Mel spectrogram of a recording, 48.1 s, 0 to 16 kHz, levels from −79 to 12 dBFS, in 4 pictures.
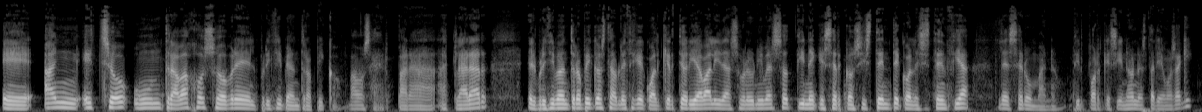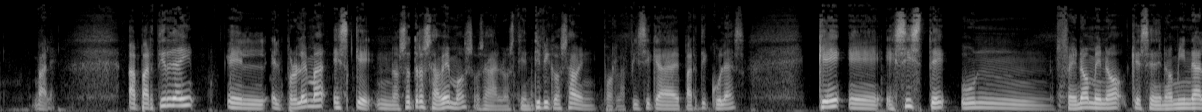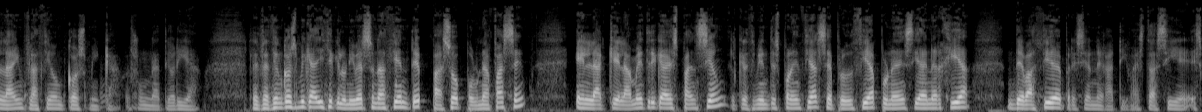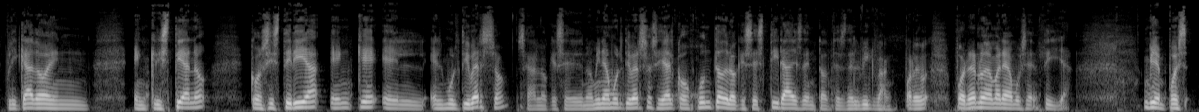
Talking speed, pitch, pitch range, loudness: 190 wpm, 135 Hz, 125-155 Hz, -16 LUFS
